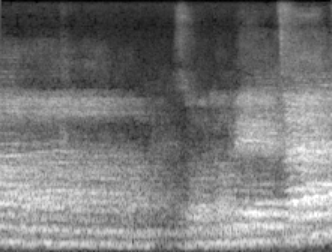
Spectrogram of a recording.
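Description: A group of voices singing a slow hymn together in long held notes, with a short break about two seconds in before the singing resumes.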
